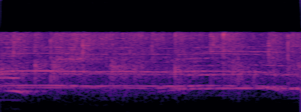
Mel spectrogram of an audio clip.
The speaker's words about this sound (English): Ladies and gentlemen, please, a big round of applause, if you would. Please.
